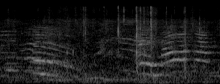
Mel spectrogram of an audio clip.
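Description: Faint, distant voices of children talking and calling, with a few light ticks about halfway through.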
